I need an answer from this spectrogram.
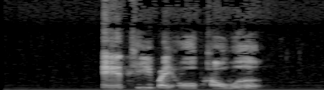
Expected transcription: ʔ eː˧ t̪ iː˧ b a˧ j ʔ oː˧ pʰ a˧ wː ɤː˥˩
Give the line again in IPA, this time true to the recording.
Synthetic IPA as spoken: ʔ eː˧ t̪ʰ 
